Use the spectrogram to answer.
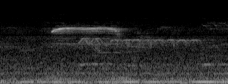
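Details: Common swift 'banger' at the entrance holes of observation nest boxes in a house at Beek-Ubbergen, Netherlands, 8 June 2014: one high, thin, drawn-out buzzy scream lasting under a second over a faint low hum.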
